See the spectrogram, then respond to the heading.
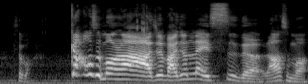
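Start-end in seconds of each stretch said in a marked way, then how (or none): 0.7-1.5 abrupt, very loud bellowed yell, pitched high. Retelling how he suddenly shouted as everyone got ready for a short break, imitating a sudden yell. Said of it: "突然大喊说".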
